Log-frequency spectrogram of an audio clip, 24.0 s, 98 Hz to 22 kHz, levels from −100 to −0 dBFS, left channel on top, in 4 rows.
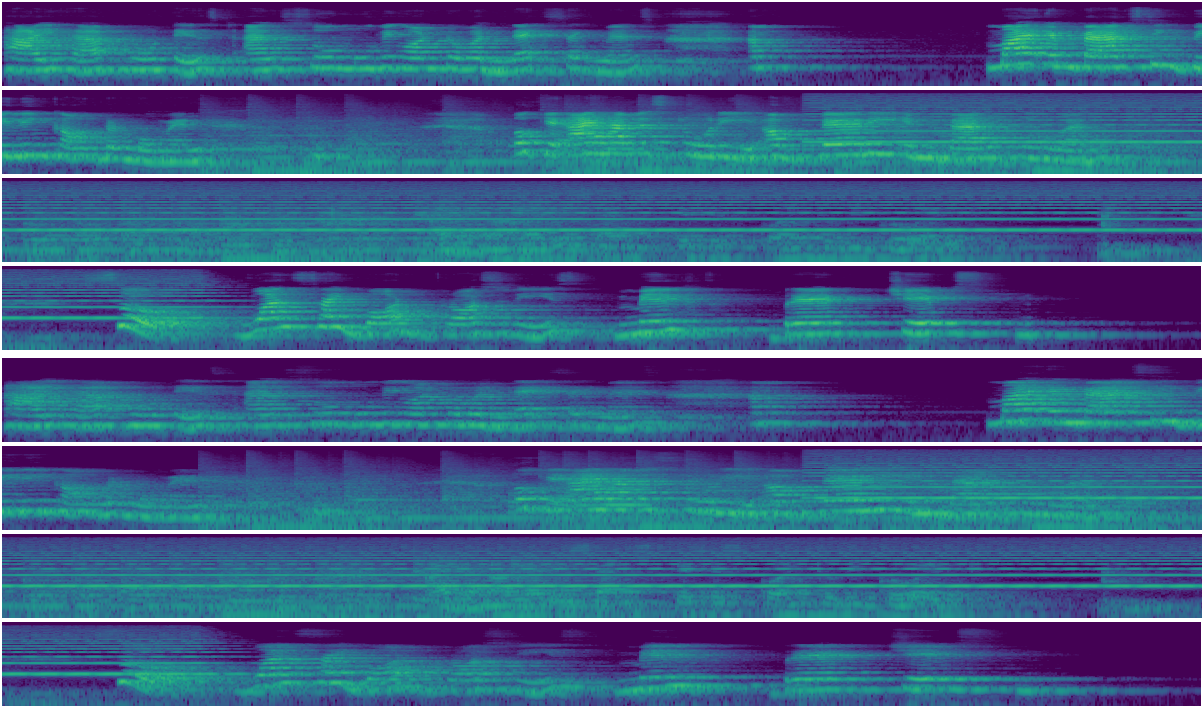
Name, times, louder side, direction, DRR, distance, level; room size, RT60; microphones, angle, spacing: voice 1, 0.0-4.0 4.9-7.2 7.5-7.7 8.1-11.6 17.5-17.7 18.0-18.3 18.6-23.1, left 6 dB, 75° left, 0.4 m, -37 dB
sound 1, 7.0-15.3, equal, 90° right, 1.1 m, -51 dB
voice 2, 8.5-9.2 14.1-16.8, right 3 dB, 65° right, 0.5 m, -51 dB
sound 2, 10.0-19.0, right 2 dB, 5° left, 0.5 m, -41 dB
5.7 x 2.3 x 3.1 m
head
